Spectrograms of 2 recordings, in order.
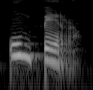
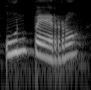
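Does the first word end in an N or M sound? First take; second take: M; N. First: The first word ends with an M-like sound. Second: The first word ends with a plain N sound.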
